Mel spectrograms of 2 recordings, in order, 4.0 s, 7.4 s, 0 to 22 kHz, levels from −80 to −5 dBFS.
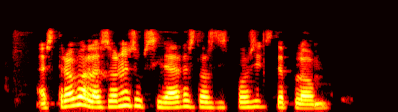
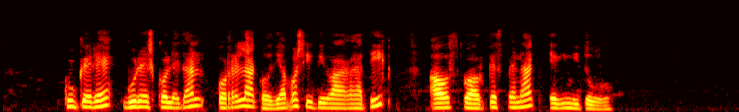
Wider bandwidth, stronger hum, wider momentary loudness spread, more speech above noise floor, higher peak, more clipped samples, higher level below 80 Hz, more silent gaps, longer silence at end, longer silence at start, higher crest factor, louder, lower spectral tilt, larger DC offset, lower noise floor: about the same, 7.8 kHz vs 7.6 kHz; neither; first, 10 LU vs 6 LU; first, 55 dB vs 48 dB; first, -2 dBFS vs -6 dBFS; neither; about the same, -62 dBFS vs -64 dBFS; neither; second, 0.75 s vs 1.3 s; second, 0.35 s vs 0.65 s; about the same, 16 dB vs 20 dB; first, -17 LUFS vs -24 LUFS; second, -4.5 dB/octave vs -6 dB/octave; neither; about the same, -72 dBFS vs -71 dBFS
